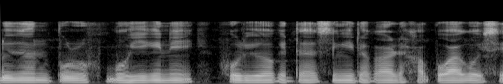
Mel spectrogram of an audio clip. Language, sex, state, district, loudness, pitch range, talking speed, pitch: Assamese, male, Assam, Sonitpur, -19 LUFS, 95-100 Hz, 130 wpm, 100 Hz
